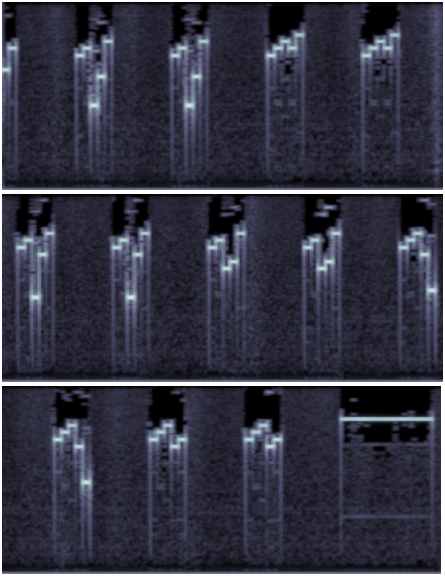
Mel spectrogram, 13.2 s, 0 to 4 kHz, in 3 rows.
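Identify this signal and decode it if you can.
Five-tone selective call (ZVEI), heard as quick runs of five tones, tones of about 70 ms. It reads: 89150 89150 89099 89099 89170 89170 89560 89560 89072 89072 89078 89078
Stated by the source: ZVEI five-tone selective call received by SDR, recorded by Feuerwehr Orlamünde.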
